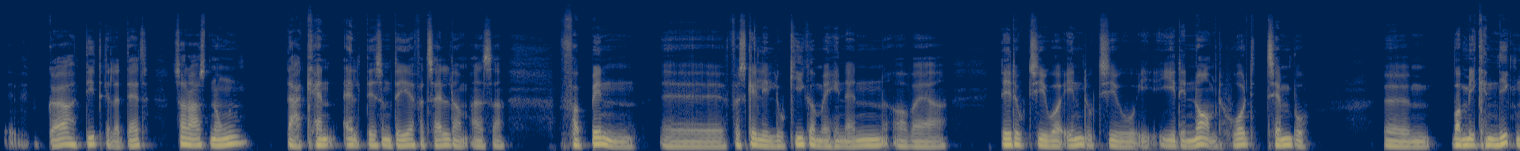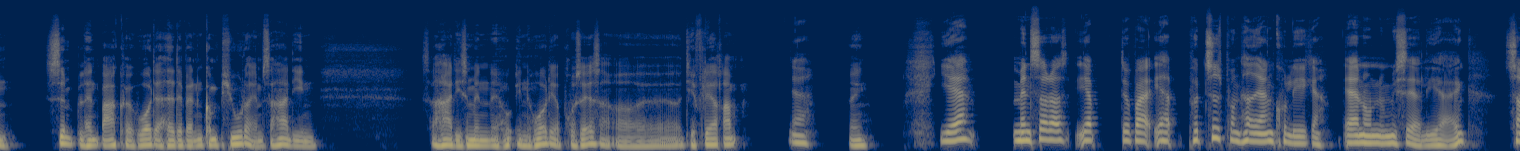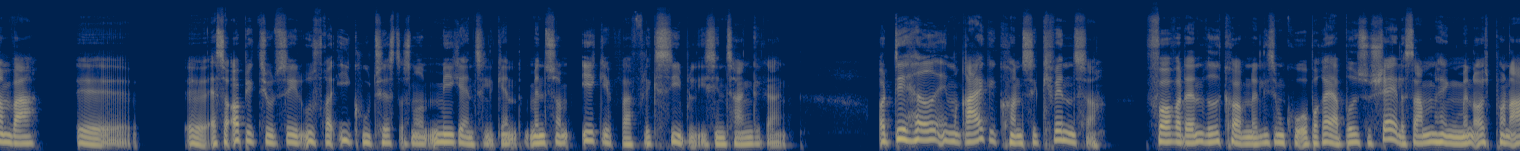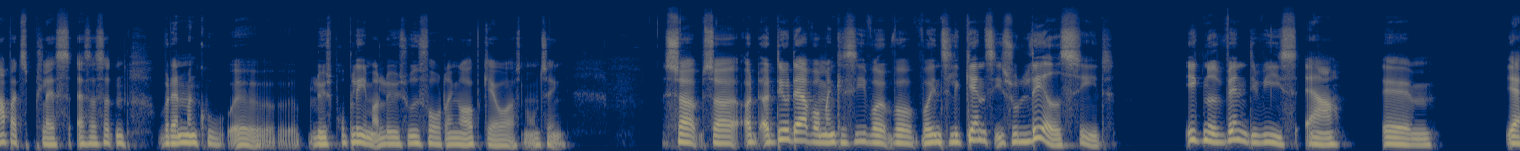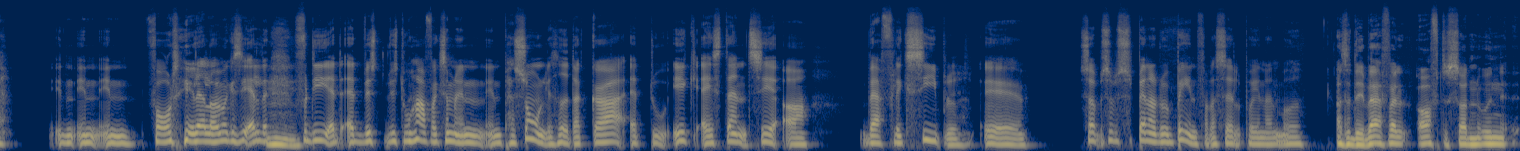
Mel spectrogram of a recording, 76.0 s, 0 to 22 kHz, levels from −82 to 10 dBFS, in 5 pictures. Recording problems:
none

